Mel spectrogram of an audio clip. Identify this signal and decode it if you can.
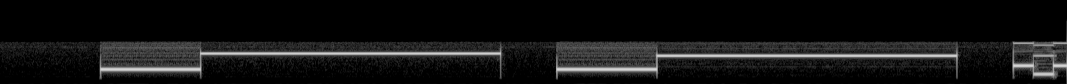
Two-tone page, heard as a one-second tone, then a three-second tone, about 710 then 1600 Hz, about 710 then 1430 Hz, with noise. It is heard from 1.0 to 9.6 s.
